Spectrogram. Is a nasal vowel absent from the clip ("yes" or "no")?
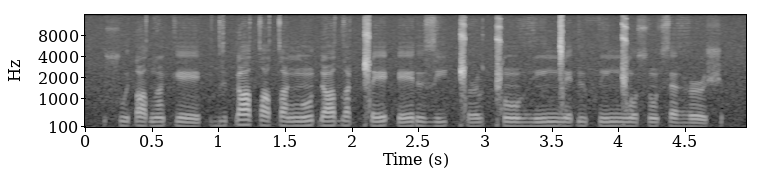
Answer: no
